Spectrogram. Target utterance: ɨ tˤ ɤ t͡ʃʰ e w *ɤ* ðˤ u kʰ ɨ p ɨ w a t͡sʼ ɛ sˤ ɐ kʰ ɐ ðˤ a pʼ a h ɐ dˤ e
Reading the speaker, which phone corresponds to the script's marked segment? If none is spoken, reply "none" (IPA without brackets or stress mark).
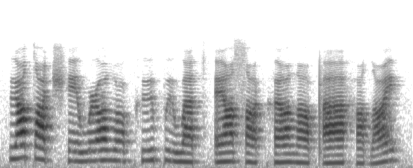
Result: ə˞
